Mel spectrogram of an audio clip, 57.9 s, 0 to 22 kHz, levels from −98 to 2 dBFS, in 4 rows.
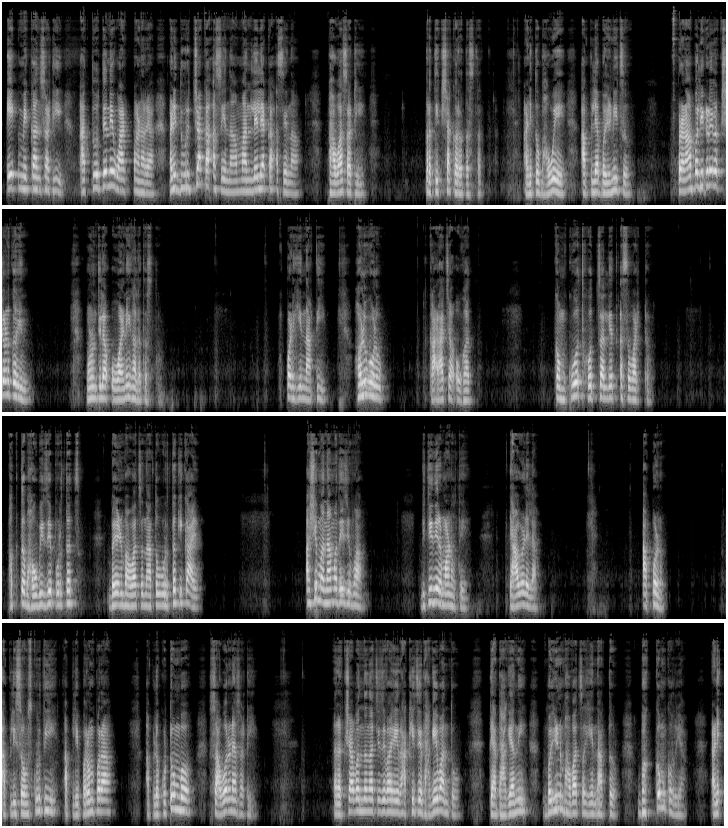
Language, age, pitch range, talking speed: Marathi, 20-39, 170-215 Hz, 80 wpm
